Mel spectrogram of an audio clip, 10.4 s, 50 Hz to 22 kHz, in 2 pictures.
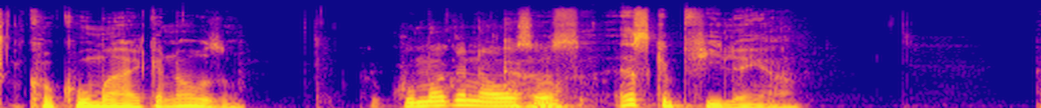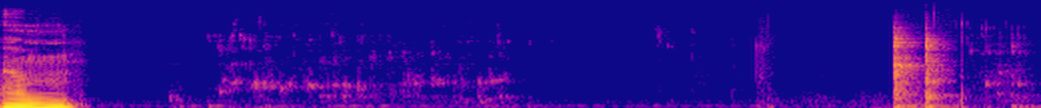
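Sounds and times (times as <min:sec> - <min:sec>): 
speech: 0:00.2 - 0:04.1, 0:05.2 - 0:05.6
water poured into a glass: 0:06.2 - 0:08.8, 0:09.8 - 0:10.4.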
